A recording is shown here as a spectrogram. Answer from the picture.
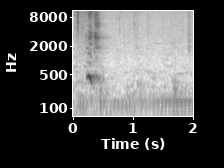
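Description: A woman's single short sob, one catch of the voice falling in pitch about a quarter second in, then quiet over a faint low hum.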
